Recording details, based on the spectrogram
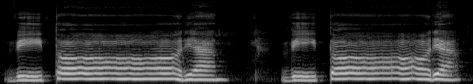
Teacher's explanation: o que eu mais demorei falando aqui foi a sílaba tó. Então, tó é a sílaba mais forte, ou seja, é a sílaba tônica.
